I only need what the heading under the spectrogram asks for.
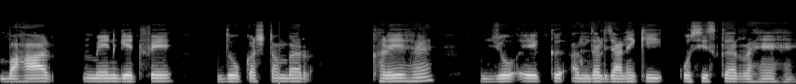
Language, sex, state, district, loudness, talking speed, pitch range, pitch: Hindi, male, Bihar, Kishanganj, -18 LUFS, 130 wpm, 140-145 Hz, 145 Hz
